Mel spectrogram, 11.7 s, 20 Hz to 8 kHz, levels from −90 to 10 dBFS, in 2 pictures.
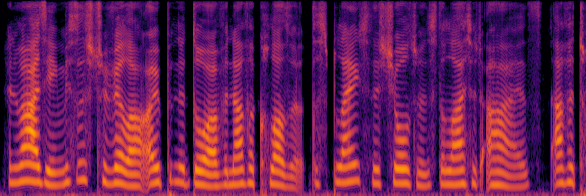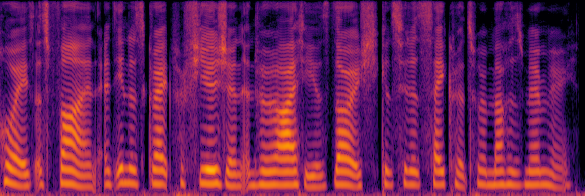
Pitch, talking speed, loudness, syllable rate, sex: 200 Hz, 185 wpm, -20 LUFS, 5.4 syllables/s, female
